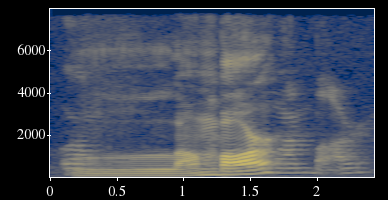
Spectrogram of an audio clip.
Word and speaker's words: lumbar: Low back rhymes with, or sounds like... Lumbar.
